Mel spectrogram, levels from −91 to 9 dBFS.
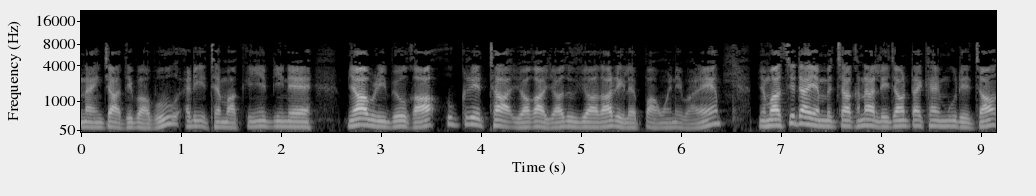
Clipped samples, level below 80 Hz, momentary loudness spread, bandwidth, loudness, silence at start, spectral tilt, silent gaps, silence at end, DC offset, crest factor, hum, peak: under 0.1%; -66 dBFS; 11 LU; 8.4 kHz; -27 LUFS; 0 s; -5.5 dB/octave; none; 0 s; under 0.1%; 22 dB; none; -6 dBFS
